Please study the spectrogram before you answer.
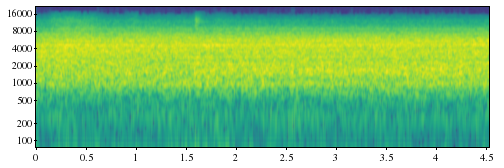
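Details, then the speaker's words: Acer Predator Helios 300 laptop after cleaning fans and greasing the GPU fan with white lithium grease, turbo mode on: steady even airy rush with no ticking, scraping or wavering; fan noise fixed, sounds healthy. "i don't hear it it's terrible oh that's a normal sound of turbo"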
